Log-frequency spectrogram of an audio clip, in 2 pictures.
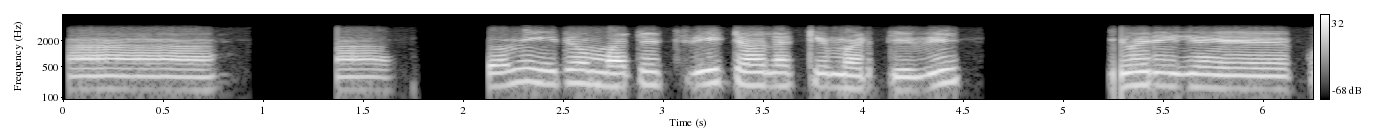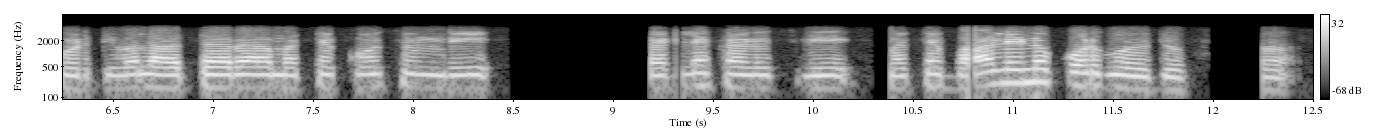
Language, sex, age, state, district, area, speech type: Kannada, male, 18-30, Karnataka, Chitradurga, urban, conversation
